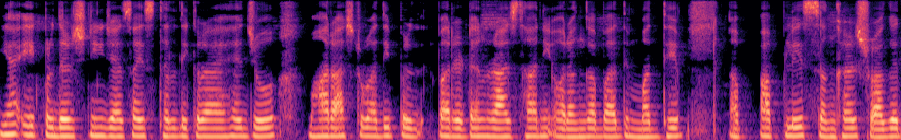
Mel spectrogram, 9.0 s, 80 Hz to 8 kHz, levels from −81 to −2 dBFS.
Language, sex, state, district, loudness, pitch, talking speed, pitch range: Hindi, female, Uttarakhand, Tehri Garhwal, -16 LUFS, 170 Hz, 125 wpm, 165-175 Hz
